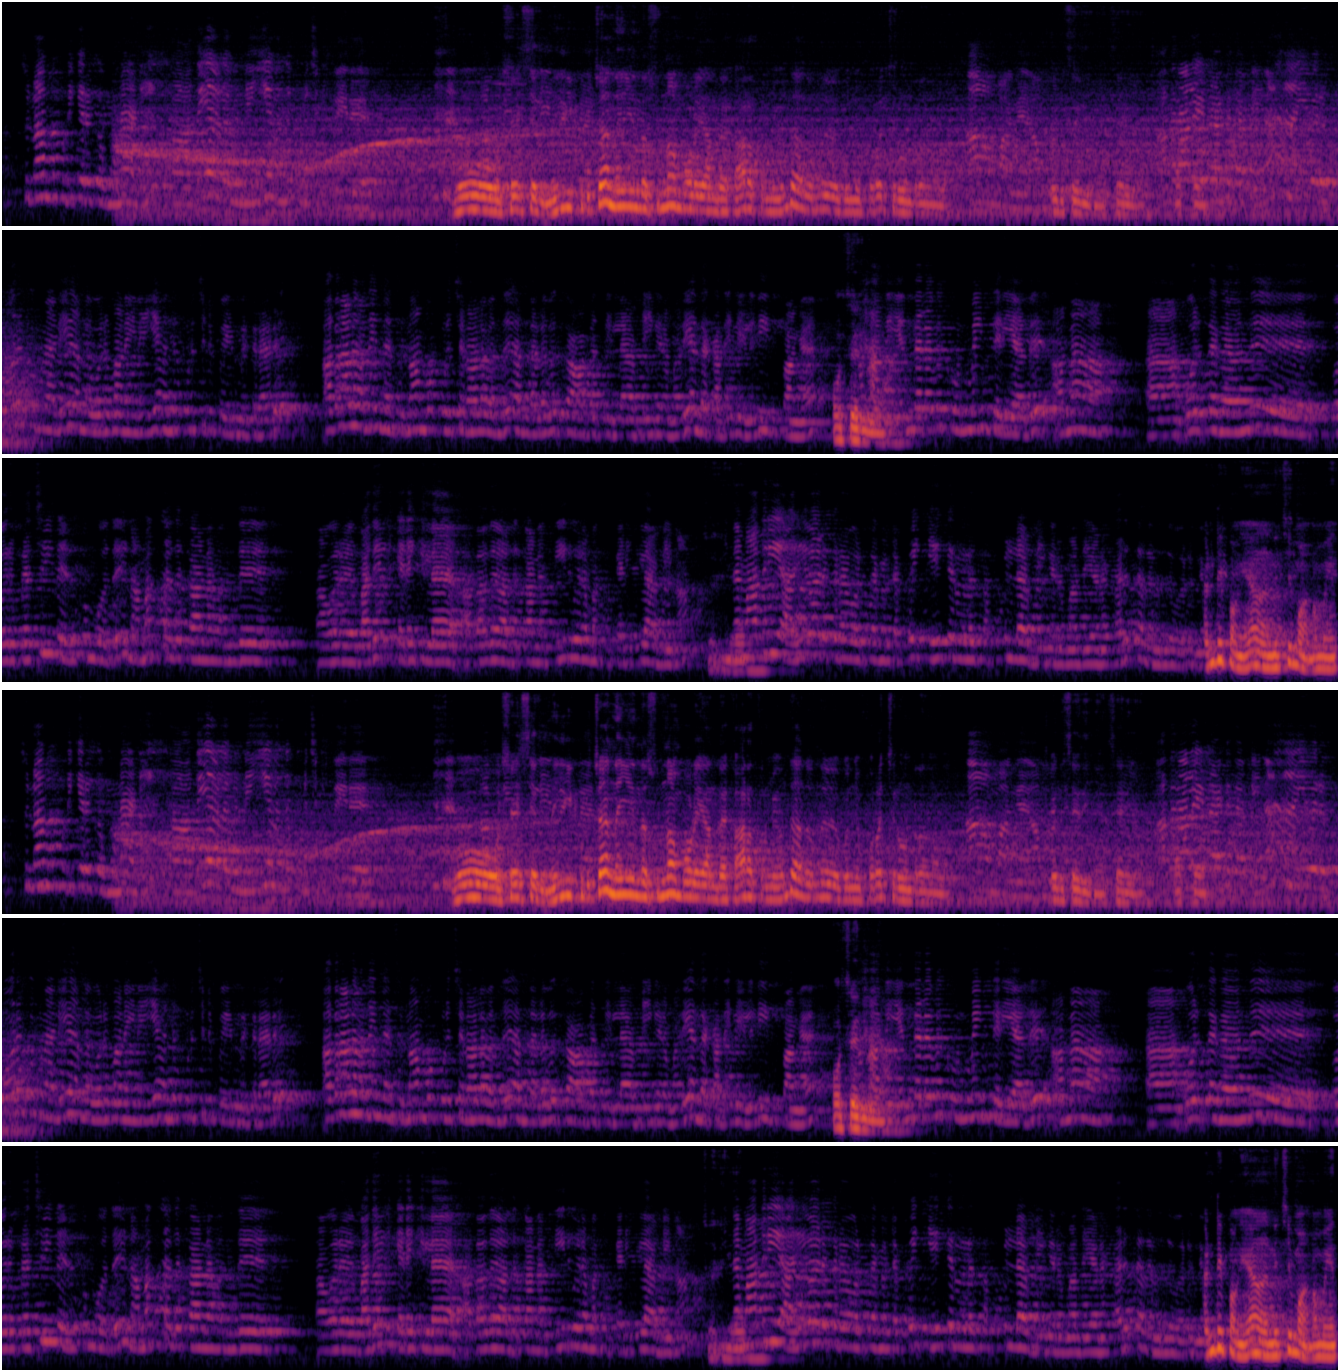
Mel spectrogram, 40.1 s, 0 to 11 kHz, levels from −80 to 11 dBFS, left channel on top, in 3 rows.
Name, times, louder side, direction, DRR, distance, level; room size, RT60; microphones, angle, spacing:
voice 1, 0.2-3.7 4.3-6.0 9.6-10.7 11.2-16.2 16.6-21.5 21.9-24.4 24.8-29.4 29.9-33.6 33.9-38.8, equal, 25° right, 2 dB, 6.3 m, -40 dB
sound 1, 1.1-13.8, left 3 dB, 50° left, 3.2 m, -40 dB
voice 2, 4.5-9.5 10.5-11.5 11.9-12.1 21.7-22.2 33.8-34.2 38.7-40.0, right 2 dB, 45° right, 5 dB, 1.2 m, -26 dB
29.0 x 23.0 x 4.4 m, 1.1 s
head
